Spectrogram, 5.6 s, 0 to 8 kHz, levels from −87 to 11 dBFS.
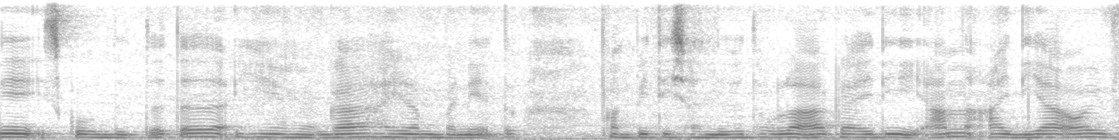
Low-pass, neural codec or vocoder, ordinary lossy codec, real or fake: none; none; none; real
